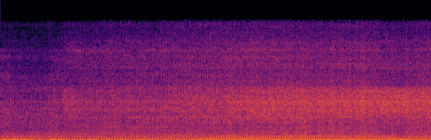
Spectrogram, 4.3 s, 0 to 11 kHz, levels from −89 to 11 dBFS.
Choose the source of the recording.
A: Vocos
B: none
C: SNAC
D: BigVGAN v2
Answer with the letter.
B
